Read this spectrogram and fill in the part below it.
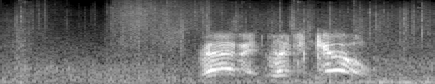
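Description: A fire burns and crackles.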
